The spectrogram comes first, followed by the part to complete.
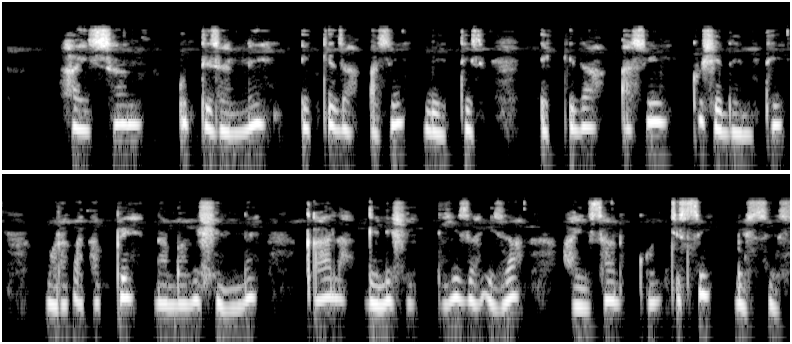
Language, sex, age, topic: Gamo, female, 36-49, government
